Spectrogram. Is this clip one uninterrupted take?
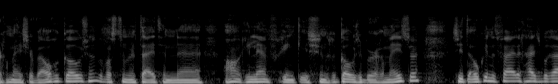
yes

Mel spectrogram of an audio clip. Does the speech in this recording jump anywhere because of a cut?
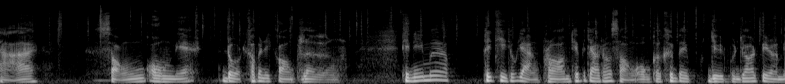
no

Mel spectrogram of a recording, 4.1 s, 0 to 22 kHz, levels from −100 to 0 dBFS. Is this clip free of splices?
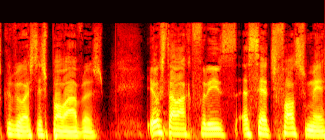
yes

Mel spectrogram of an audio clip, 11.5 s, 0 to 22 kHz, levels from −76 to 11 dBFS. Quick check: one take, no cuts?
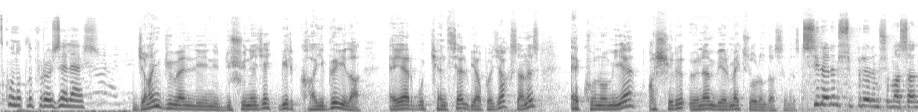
no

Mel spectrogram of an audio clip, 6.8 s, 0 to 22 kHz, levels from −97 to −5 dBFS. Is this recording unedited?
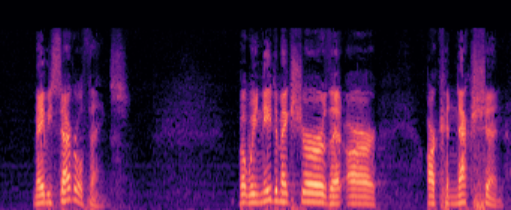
yes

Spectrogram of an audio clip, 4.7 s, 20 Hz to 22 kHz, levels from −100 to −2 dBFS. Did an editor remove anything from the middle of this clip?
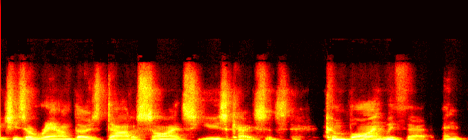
no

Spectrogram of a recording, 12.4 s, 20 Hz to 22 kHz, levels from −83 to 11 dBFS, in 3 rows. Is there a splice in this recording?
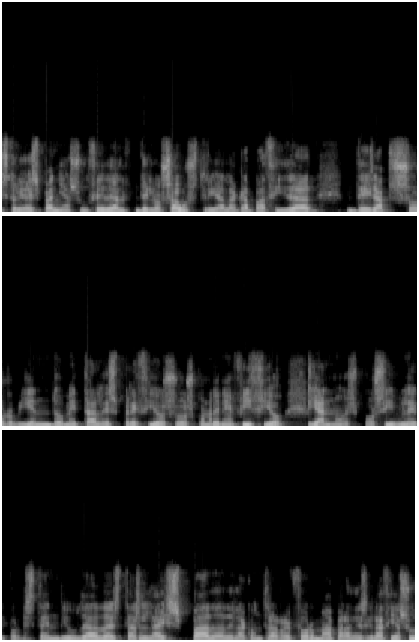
yes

